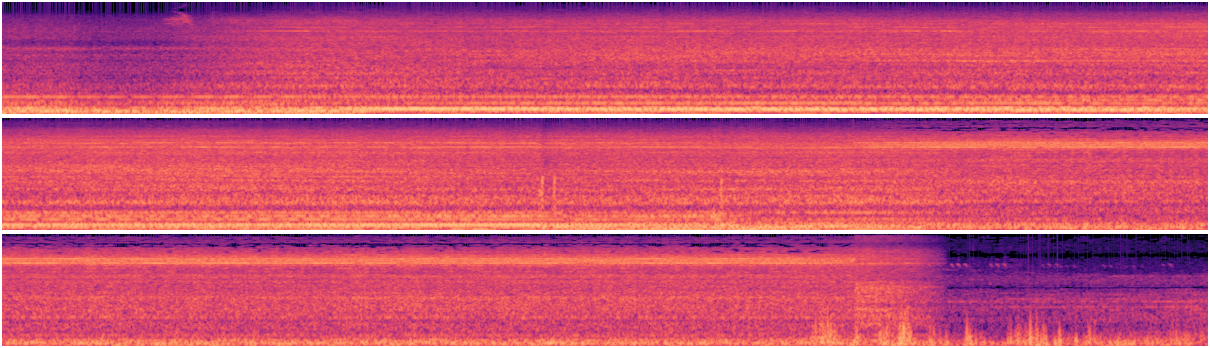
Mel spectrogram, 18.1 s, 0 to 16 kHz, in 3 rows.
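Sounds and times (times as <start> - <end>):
jet engines whining and rumbling: 0.0 - 18.0.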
